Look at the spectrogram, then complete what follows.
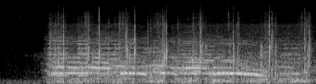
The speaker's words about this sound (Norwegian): Ut med Bolsonaro, roper tusener av demonstranter i Brasils største by, Sao Paulo. De gir utløp for et raseri som stadig flere brasilianere føler mot sin president.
